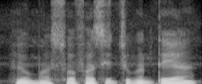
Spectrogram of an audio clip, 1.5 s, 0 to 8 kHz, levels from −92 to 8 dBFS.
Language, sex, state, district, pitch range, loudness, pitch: Wancho, male, Arunachal Pradesh, Longding, 130-140 Hz, -15 LUFS, 135 Hz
